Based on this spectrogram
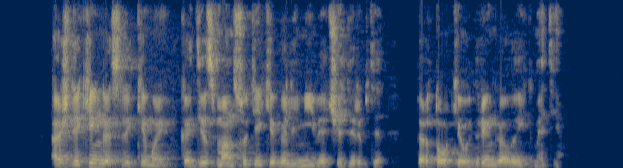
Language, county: Lithuanian, Kaunas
